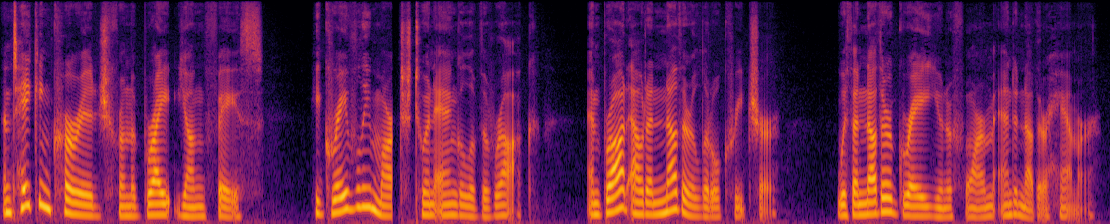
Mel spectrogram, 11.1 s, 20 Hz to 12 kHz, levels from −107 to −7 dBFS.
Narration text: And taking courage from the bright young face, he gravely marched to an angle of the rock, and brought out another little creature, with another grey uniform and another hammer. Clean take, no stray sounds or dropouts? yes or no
no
